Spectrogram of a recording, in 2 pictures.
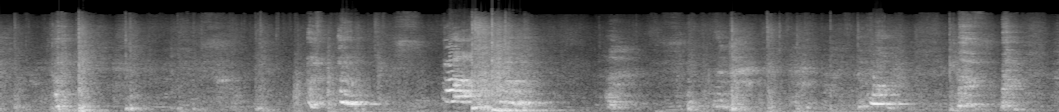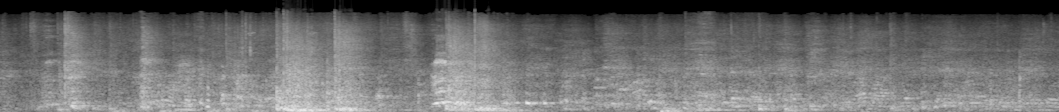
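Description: Bare feet scuff and shuffle on a mat.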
